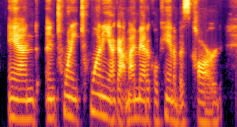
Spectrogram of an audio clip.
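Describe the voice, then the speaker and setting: In a very clean recording with a silent background, a woman with an ordinary speaking voice speaks at a moderate pace and a fairly low pitch. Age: 60s. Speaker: cannabis coach and physician assistant. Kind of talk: interview. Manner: casual, conversational.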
